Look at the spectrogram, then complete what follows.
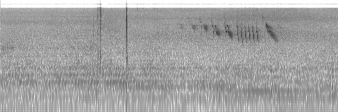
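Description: Biplane engine running with a steady drone. Two sharp clicks about two seconds in, and a songbird's chirps and rapid trill near the end.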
